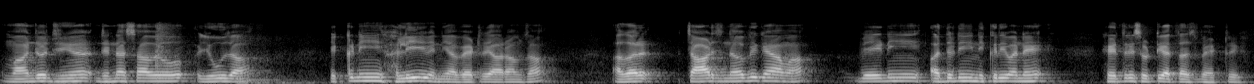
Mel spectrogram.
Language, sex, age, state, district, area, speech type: Sindhi, male, 18-30, Maharashtra, Thane, urban, spontaneous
